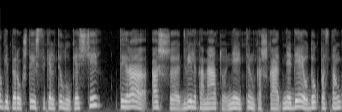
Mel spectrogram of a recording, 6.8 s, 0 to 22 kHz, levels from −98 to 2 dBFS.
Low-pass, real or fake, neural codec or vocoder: 7.2 kHz; real; none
